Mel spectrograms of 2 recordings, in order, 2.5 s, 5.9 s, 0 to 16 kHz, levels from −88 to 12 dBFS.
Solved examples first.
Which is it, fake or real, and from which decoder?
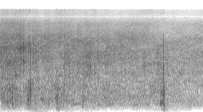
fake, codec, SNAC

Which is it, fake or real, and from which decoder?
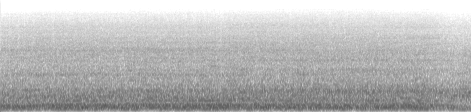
real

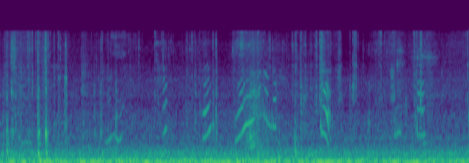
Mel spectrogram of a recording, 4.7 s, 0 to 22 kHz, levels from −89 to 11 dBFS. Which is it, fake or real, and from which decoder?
real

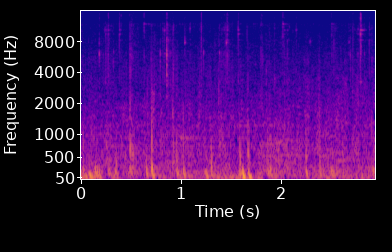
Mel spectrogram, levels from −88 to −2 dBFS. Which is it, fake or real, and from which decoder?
real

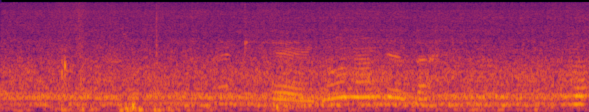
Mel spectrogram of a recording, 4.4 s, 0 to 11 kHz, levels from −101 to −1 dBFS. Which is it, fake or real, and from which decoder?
real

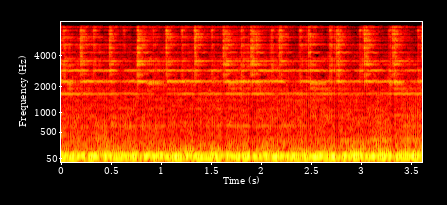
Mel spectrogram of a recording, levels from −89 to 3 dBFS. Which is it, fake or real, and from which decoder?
fake, vocoder, BigVGAN v2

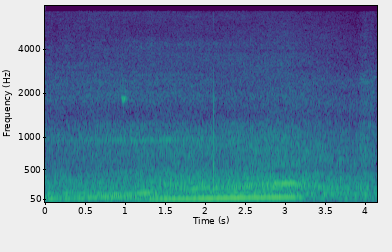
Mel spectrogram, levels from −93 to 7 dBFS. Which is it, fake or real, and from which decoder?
real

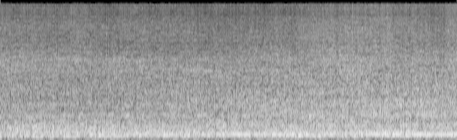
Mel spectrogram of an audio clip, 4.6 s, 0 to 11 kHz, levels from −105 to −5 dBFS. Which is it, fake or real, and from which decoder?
fake, vocoder, WaveNeXt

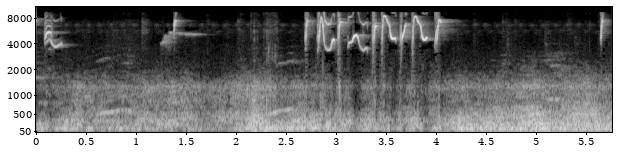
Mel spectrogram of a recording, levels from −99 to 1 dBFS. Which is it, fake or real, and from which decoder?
real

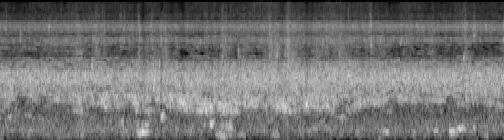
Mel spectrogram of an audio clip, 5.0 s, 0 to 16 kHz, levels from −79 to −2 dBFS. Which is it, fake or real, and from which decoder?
fake, vocoder, BigVGAN v2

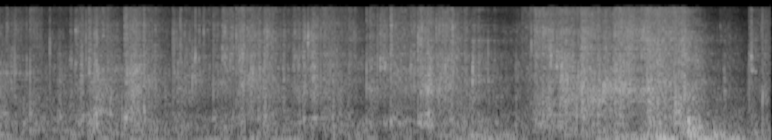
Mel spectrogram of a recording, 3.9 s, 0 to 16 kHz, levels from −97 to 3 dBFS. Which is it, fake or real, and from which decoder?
fake, codec, SNAC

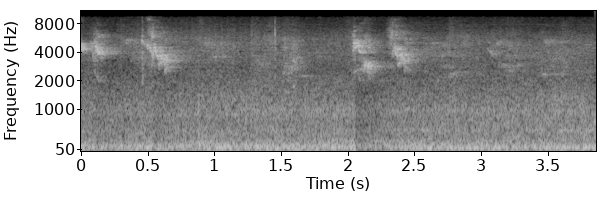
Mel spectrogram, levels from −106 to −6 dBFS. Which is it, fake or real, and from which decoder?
real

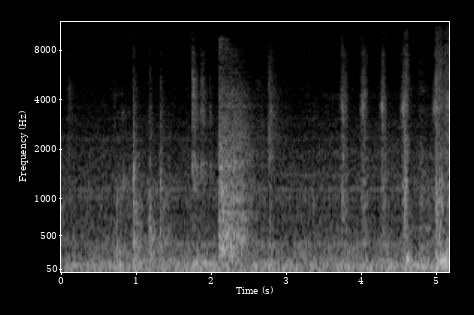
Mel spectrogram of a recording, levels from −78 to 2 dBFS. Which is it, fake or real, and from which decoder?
fake, autoencoder, DAC-VAE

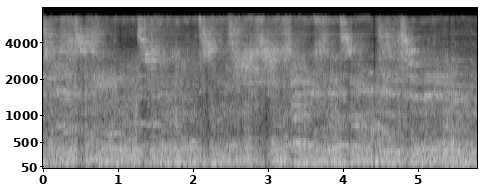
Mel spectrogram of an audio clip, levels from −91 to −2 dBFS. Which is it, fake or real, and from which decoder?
fake, codec, SNAC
